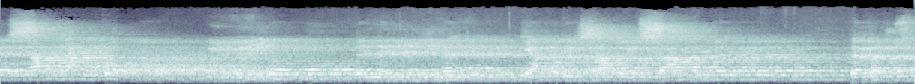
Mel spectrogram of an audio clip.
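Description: A man chants in a slow, sustained voice through a microphone in a large echoing hall.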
